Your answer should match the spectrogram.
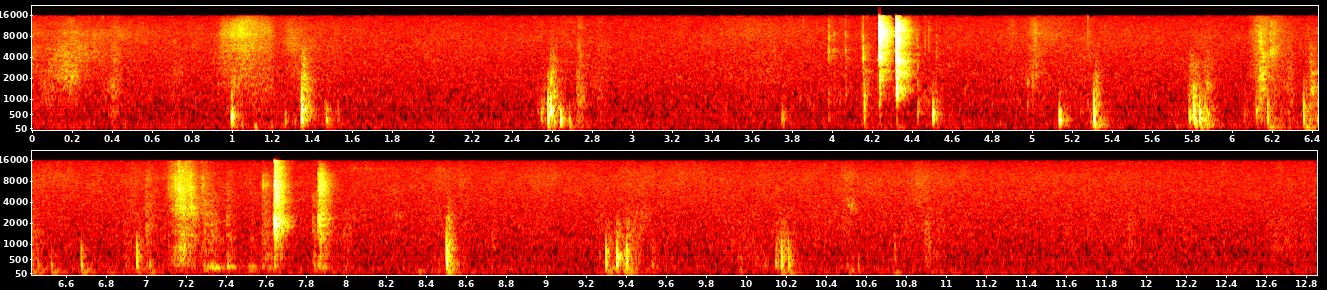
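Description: A quiet room with a dozen or so brief, irregular faint clicks and ticks. The sharpest two come about four and eight seconds in.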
